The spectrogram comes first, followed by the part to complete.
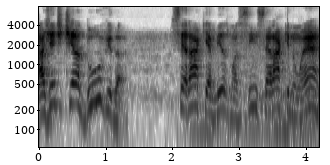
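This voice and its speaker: Raising and projecting his high voice, a man speaks at a fairly slow pace with a bright, sharp tone and lively intonation. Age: 60s. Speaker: religious teacher. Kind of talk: religious teaching monologue. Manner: casual, conversational.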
